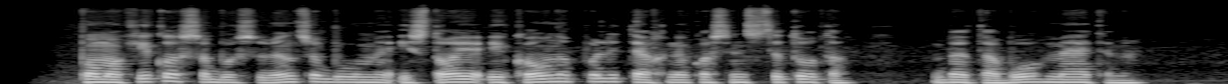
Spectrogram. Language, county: Lithuanian, Vilnius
